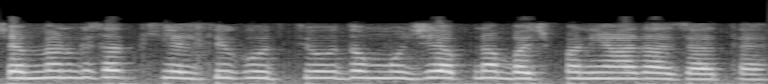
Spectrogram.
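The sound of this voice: Her voice is high-pitched and her intonation fairly even as this woman talks at a fast pace.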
